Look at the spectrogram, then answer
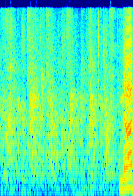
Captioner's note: applause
